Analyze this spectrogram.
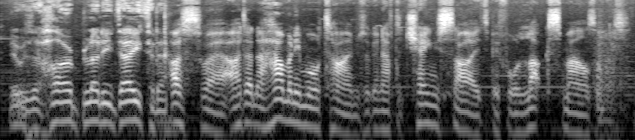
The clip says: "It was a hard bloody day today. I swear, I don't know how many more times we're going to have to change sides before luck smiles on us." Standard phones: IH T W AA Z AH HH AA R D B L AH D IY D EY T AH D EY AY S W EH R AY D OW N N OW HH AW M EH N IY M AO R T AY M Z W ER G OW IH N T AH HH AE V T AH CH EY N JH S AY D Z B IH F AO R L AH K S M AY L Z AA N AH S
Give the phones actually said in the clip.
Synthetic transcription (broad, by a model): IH T W AA Z AH HH AA R D B L AH D IY D EY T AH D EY AY S W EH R AY D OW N N OW HH AW M EH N IY M AO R T AY M Z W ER G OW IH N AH HH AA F T AH CH EY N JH S AY D Z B IH F AO L AH K S M AY L Z N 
